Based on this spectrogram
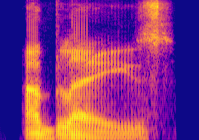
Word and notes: ablaze: British English

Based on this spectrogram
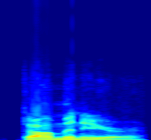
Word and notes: domineer: American English

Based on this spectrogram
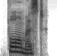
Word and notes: foremast: Indian

